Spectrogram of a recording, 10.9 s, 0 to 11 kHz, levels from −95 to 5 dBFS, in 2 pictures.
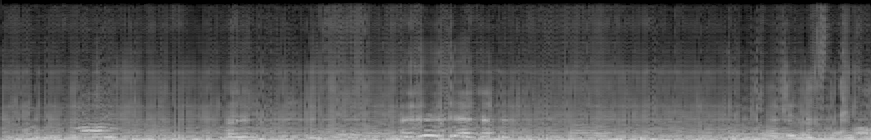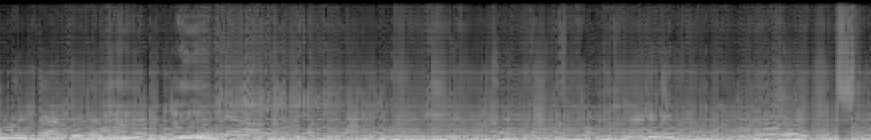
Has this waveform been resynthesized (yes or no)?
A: yes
